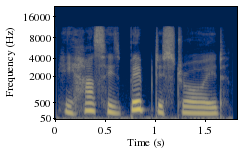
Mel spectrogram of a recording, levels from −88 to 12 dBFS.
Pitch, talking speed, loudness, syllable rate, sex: 200 Hz, 165 wpm, -18 LUFS, 3.6 syllables/s, female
